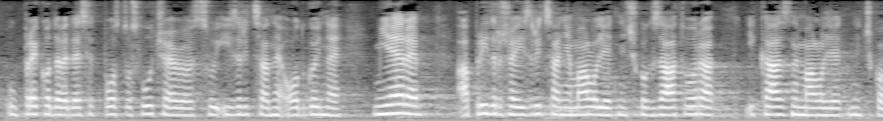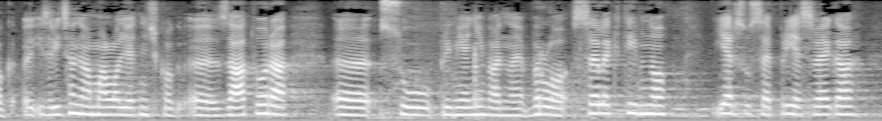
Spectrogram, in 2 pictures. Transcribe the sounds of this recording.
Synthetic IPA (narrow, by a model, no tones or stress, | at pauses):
upɾe̞ko̞d̪e̞ʋe̞d̪e̞set̪̚po̞st̪o̞slˠut͡ʃaje̞ʋasuʔizɾit̪sane̞̰ʔo̞d̪ɡo̞jne̞ | mjeɾe̞ | a̰pɾid̪r̩ʒaizɾit̪saɲamalˠoʎet̪nit͡ʃko̞ɡzaːt̪ʋo̞ɾa | ikaznemaloʎet̪nit͡ʃkoɡḭzɾit̪saɲamaloʎet̪nit͡ʃkoɡzaːt̪ʋo̞ɾa | supɾimje̞ɲiʋaneʋr̩lˠo̞se̞le̞kt̪iʋno̞je̞ɾsuse̞pɾije̞sʋe̞ɡa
